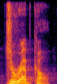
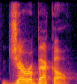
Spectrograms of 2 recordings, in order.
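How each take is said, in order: First: The surname is said with three syllables. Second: The surname is said with four syllables. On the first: The speaker calls it right. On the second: The speaker calls it wrong.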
